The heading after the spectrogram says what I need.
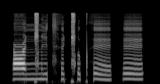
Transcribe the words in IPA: ʕ e ŋ͡ǁ i t͡sʰ e ǁ ɯ pʰ e | e

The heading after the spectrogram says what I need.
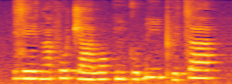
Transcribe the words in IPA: z eː˨ ɡ ã˨ f o˨˦ t͡ʃ aː˨ β ɔ˨ k ĩ˨ k ʊ˨ ɓ iː˦ pʰ ɪ˨ t͡s a˦

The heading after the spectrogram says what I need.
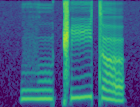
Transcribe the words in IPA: v u ǁ i t ʌ

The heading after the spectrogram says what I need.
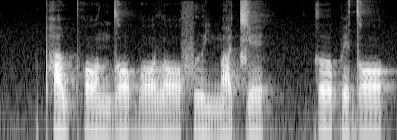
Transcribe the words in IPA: pʰ a˧˥ w pʰ ɔː˧˩ n d ɔː˥˨ b ɔː˧˩ l ɔː˧˩ f ɯː˧˩ j m a˩ t͡ɕ e˧ | k ɤː˧ p e˩˧ d ɔː˧

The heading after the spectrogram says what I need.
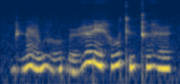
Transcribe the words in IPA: ɡʱ ʉ˩˧ ʕ u˩˧ ɦ o˩˧ ɓ ə˞˩ ɦ œ˥ ɾ ɛ˧ h o˧˥ tʼ ʉ˧˥ kʰ ə˧˥ ɦ œ˧

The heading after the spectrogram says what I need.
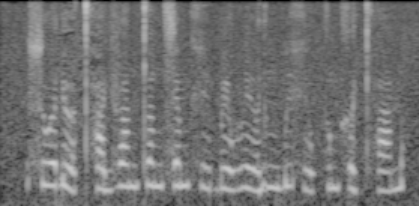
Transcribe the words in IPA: s u˧ ə̯ ɗ ɨ˨˩˨ ə̯ t̪ʰ a˨˩˦ j v a˧ n t̪ a˧ n s ɛ˧˥ m x i˨˩ ɓ e˨˩˦ w l i˨˩˦ ə̯ j ə˧ ŋ ɓ i˧ x i˨˩˨ w k ə˧˥ m x ə˨˩ j t̪ʰ a˧˥ m

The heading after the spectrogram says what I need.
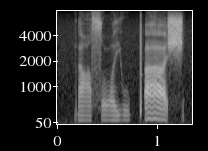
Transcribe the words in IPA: ɾ a sˤ u j u pʼ a ʃ

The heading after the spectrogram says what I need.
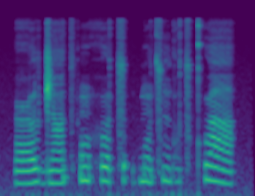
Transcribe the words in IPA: ʕ ʊ˩˧˩ l d͡ʒ ã˨˩˦ t͡sʼ ũ˥˨ h ʊ˥˨ t͡s | ɓ ũ˨˩˦ t͡s ŋ ɡ ɔ̤˦ t͡s kʷʰ a˥˨

